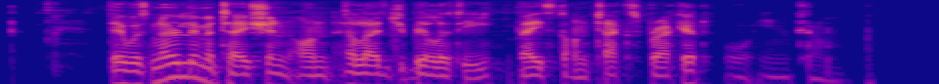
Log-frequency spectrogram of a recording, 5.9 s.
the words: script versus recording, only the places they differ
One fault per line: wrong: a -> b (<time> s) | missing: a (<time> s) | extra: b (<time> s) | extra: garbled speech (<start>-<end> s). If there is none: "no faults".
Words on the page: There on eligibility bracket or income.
extra: was no limitation (0.8 s)
extra: based on tax (3.2 s)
